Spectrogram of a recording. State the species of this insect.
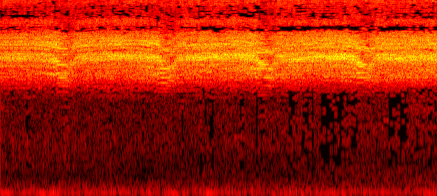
Neotibicen pruinosus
